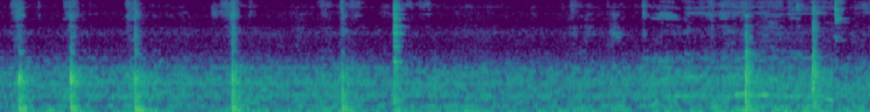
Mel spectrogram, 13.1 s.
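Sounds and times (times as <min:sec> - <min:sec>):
knife chopping on wooden board: 0:00.2 - 0:01.3, 0:01.9 - 0:02.2, 0:03.4 - 0:03.7, 0:05.1 - 0:06.1.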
